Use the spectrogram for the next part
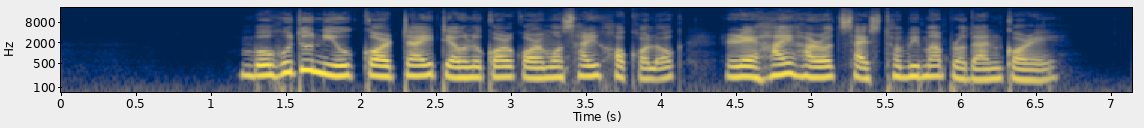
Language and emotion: Assamese, neutral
